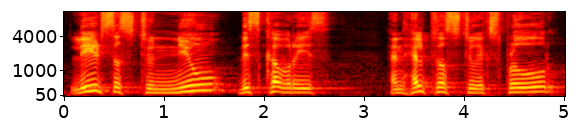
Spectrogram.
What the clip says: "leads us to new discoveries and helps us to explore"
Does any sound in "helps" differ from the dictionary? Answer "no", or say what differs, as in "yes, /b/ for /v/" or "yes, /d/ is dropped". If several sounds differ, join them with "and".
no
